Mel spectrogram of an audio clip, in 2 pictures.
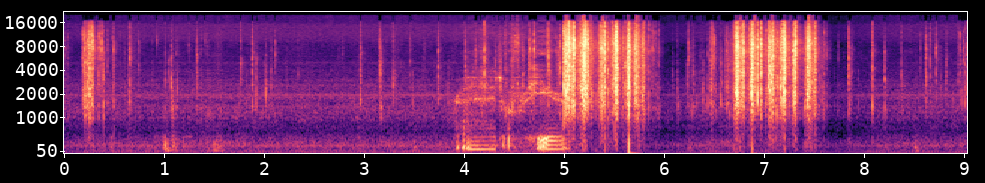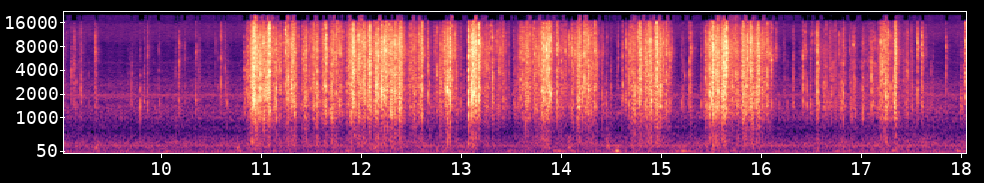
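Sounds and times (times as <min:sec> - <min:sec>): puzzle cube plastic clicks: 0:02.9 - 0:18.0.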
